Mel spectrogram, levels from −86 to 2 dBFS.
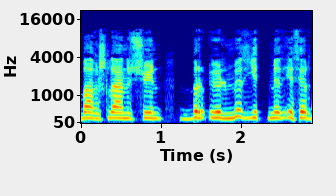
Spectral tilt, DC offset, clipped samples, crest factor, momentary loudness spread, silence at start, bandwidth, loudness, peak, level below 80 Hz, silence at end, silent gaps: -6 dB/octave; under 0.1%; under 0.1%; 16 dB; 6 LU; 0 s; 11.5 kHz; -22 LUFS; -4 dBFS; -68 dBFS; 0 s; none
